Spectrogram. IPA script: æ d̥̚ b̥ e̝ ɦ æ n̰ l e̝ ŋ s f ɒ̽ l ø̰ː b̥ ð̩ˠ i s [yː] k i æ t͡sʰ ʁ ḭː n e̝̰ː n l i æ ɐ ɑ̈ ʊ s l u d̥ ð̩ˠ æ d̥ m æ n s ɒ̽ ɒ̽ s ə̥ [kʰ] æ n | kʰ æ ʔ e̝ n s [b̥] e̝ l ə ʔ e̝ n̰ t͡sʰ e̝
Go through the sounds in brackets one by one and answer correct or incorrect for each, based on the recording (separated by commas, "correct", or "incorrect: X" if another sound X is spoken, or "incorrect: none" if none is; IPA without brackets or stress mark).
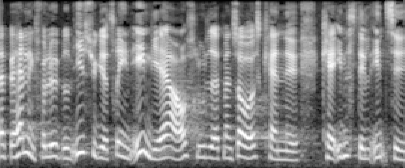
incorrect: y, correct, incorrect: d̥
